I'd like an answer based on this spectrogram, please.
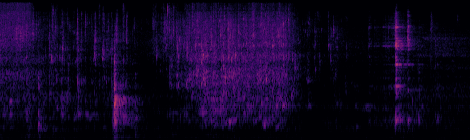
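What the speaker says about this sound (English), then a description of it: "So just a quick rinse under cold water." Cold tap water runs over rice noodles in a kitchen sink with a steady, close splashing rush. A few sharp clinks of a bowl or strainer break through, and then the flow eases off.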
